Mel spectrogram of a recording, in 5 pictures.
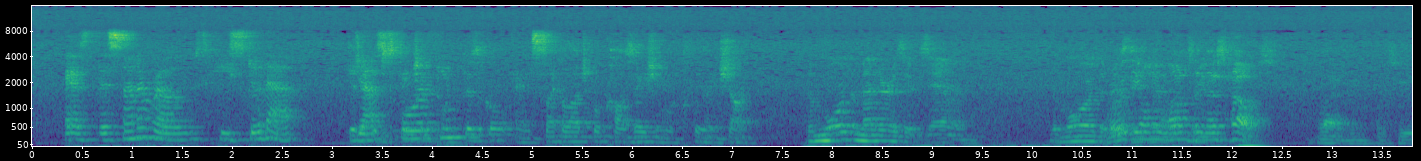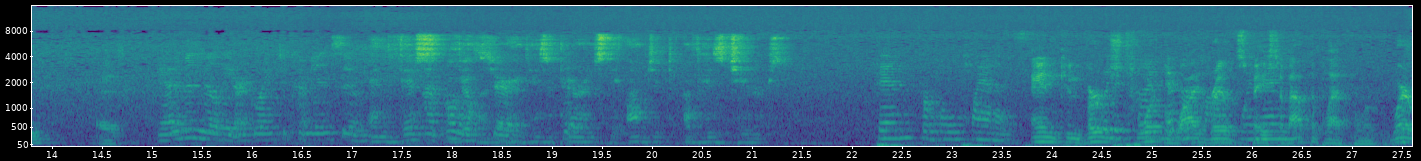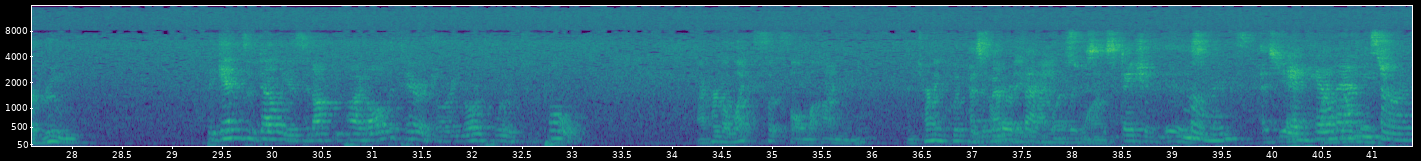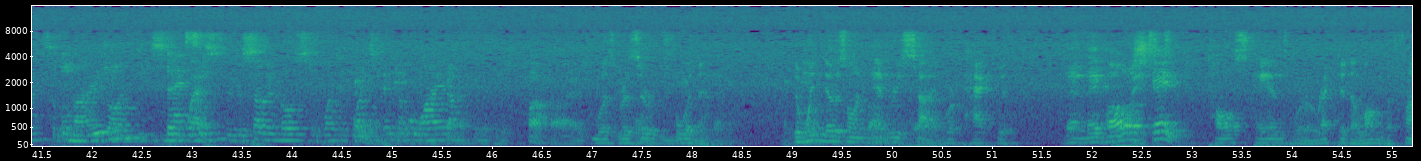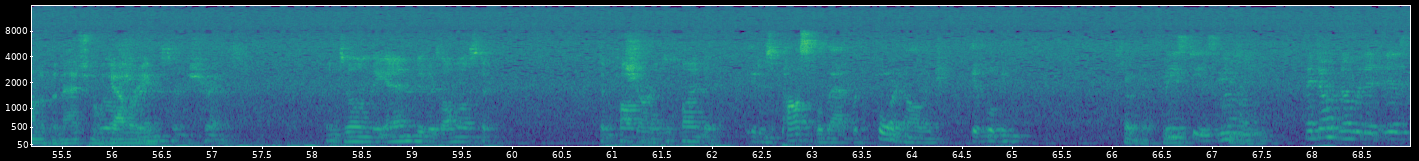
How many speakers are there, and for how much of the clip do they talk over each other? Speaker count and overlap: ten, about 31%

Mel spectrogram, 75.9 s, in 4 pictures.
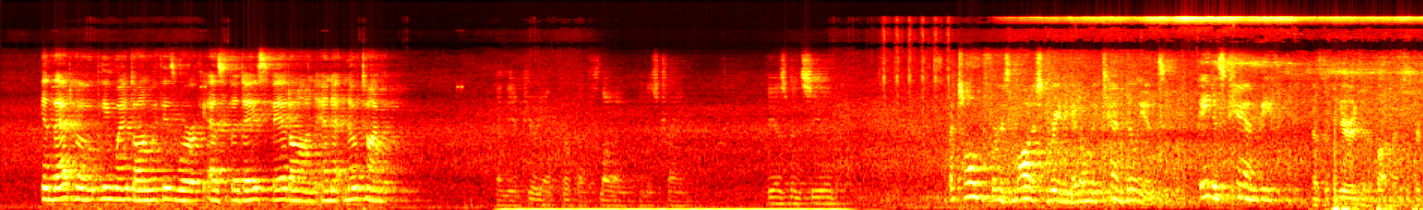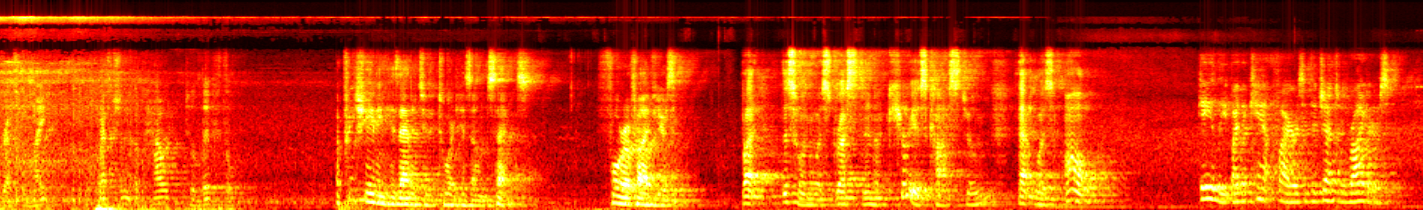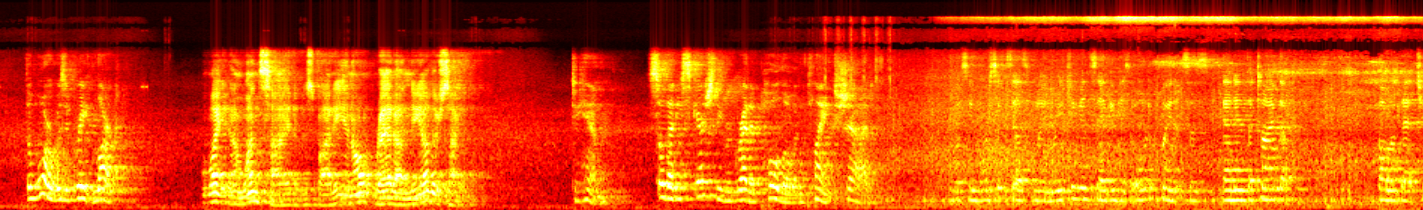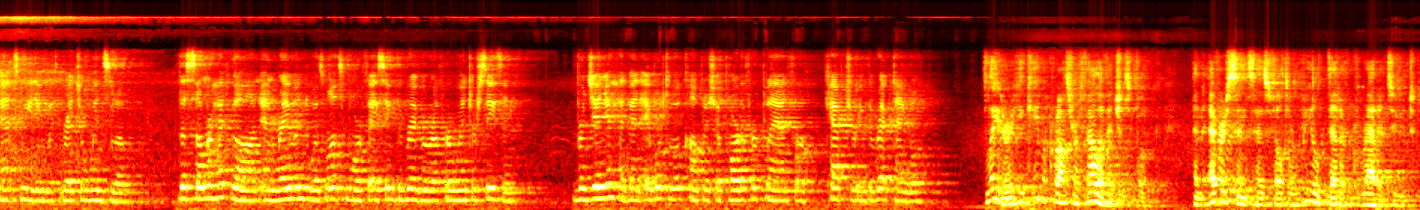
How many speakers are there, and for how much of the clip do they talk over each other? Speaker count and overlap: six, no overlap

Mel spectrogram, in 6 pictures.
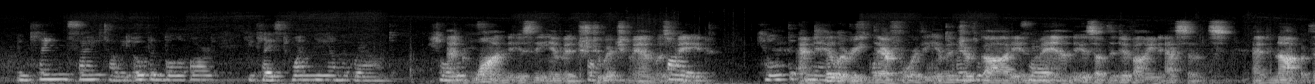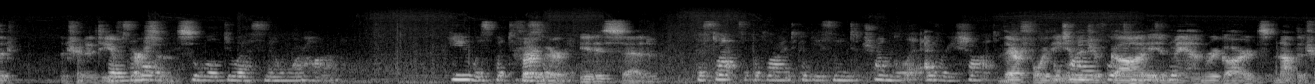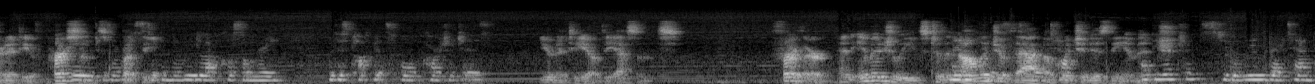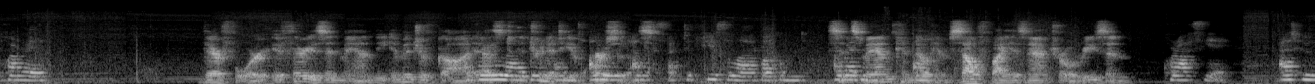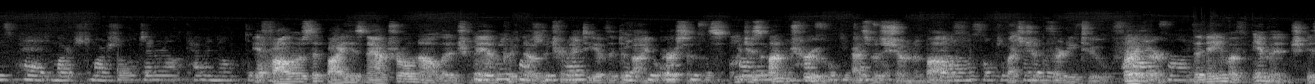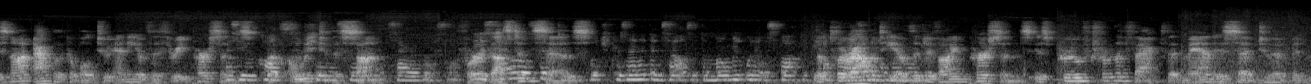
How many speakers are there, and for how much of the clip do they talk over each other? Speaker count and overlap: two, about 36%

